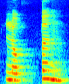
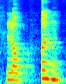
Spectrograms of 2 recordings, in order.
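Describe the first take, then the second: No difference in how they are said.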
